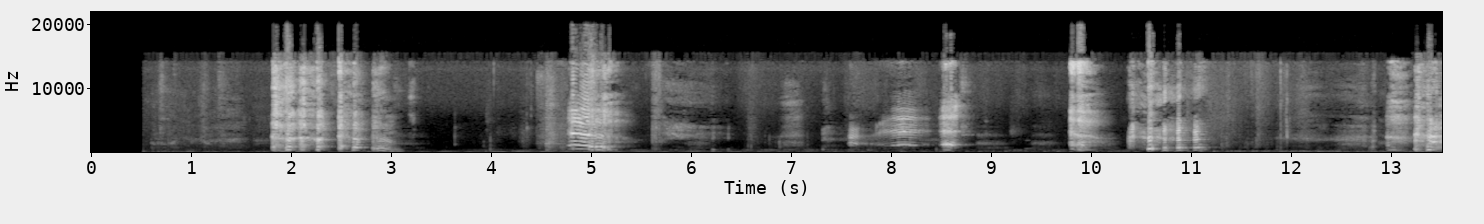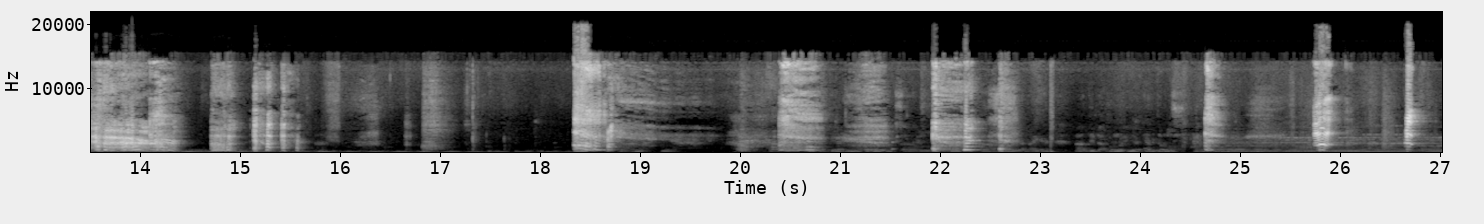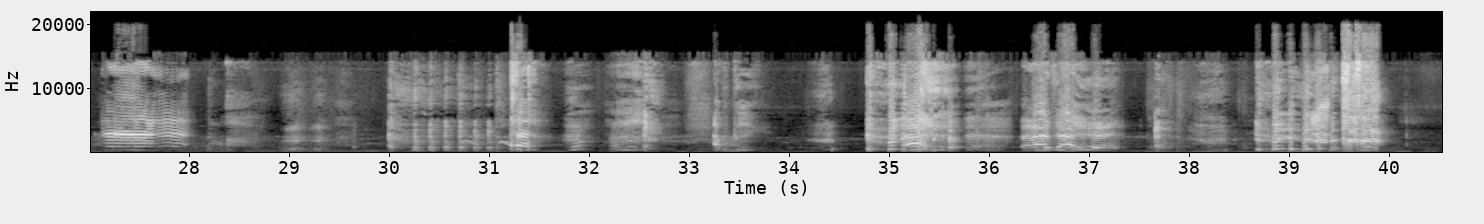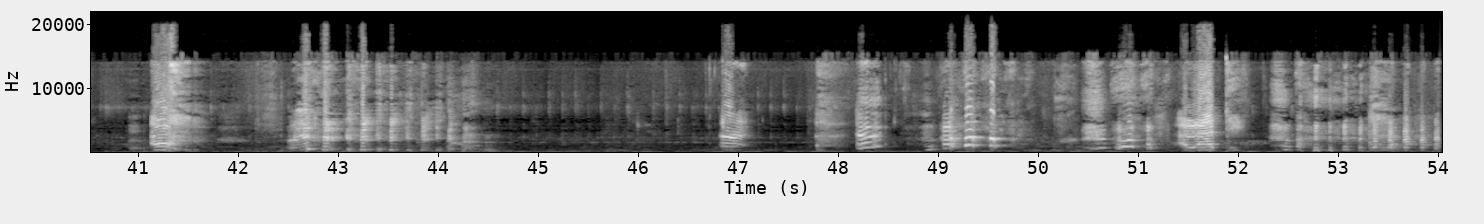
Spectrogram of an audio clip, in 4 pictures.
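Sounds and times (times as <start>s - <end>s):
baby coughing: 1.8s - 3.2s, 4.7s - 5.4s, 7.6s - 8.8s, 9.8s - 11.2s, 12.9s - 15.7s, 18.4s - 18.9s, 22.0s - 22.8s, 24.7s - 24.9s, 25.8s - 26.1s, 30.0s - 31.6s, 32.2s - 33.7s, 34.8s - 35.8s, 36.4s - 37.9s, 38.7s - 40.0s, 41.0s - 41.6s, 42.5s - 44.6s, 46.8s - 47.2s, 47.8s - 48.5s, 50.5s - 52.1s
baby laughing: 4.7s - 5.4s, 36.4s - 37.9s, 46.9s - 47.2s, 48.2s - 49.9s, 50.5s - 54.0s.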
